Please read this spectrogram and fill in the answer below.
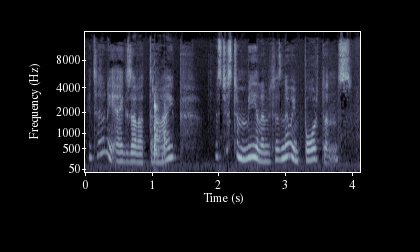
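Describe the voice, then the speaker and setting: An actress playing a detective's wife in a radio drama, dryly teasing and matter-of-fact. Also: female voice, a little high, animated, normal speed, mellow, husky. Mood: wry, domestic. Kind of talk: naturalistic radio drama acting.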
